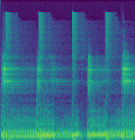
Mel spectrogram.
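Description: Guitar-led background music with bass and a steady beat.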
